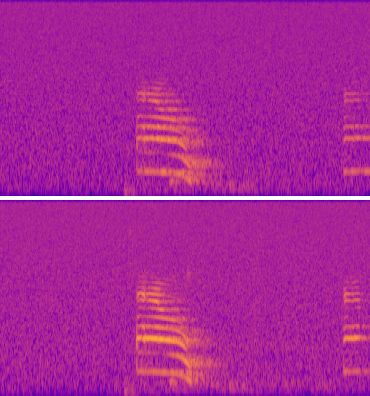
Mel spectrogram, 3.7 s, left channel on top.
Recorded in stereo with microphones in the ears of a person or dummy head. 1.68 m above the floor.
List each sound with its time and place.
1.2 s a cat meowing: 35° right (ahead or behind), 3.5 m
